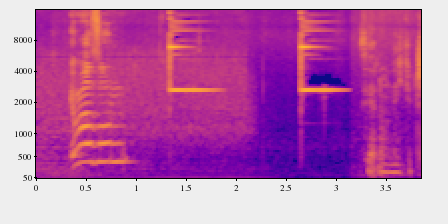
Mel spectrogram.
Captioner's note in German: Doppeltes Klingeln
